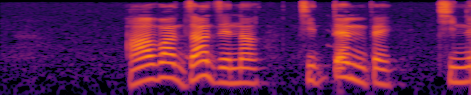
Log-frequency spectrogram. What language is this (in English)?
Venda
